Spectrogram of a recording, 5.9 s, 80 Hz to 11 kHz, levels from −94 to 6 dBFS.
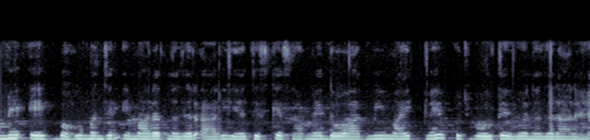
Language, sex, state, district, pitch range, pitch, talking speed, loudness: Hindi, female, Bihar, Lakhisarai, 205-225 Hz, 215 Hz, 215 wpm, -17 LUFS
